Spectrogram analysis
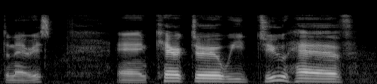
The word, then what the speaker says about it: denarius: And that's correct how you pronounce that, denarius.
